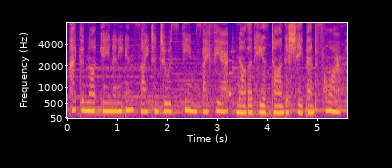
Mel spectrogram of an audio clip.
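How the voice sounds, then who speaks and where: An actress playing a serene, otherworldly moon maiden in a video game, speaking softly in a measured, formal, detached way. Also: female voice, on the high side, little pitch movement, over music, natural voice. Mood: pensive, grave.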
